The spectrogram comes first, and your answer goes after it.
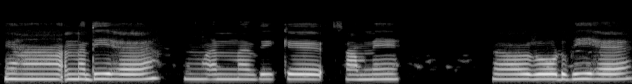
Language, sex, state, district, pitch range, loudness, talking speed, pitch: Hindi, female, Chhattisgarh, Raigarh, 235-250 Hz, -15 LUFS, 105 wpm, 240 Hz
